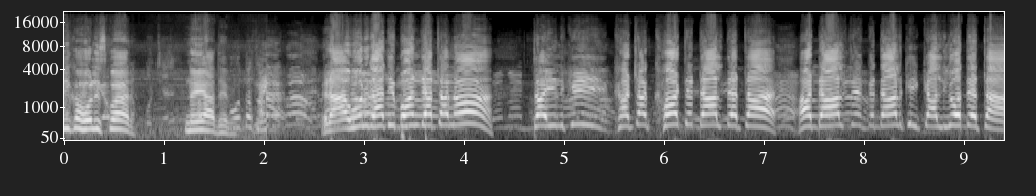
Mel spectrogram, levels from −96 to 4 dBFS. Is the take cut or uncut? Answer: cut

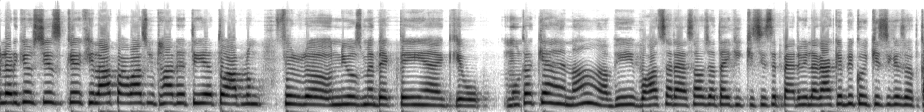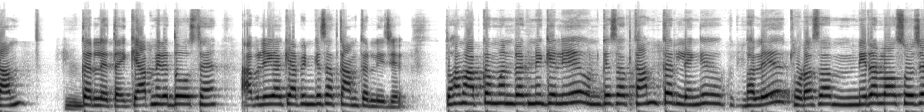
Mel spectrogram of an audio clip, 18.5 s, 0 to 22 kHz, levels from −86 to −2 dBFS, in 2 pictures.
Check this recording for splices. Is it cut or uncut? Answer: cut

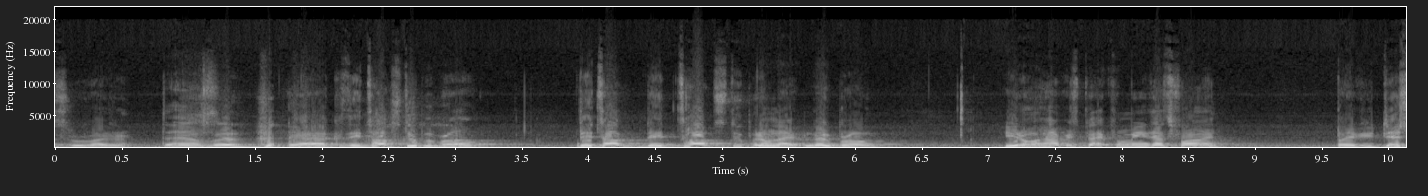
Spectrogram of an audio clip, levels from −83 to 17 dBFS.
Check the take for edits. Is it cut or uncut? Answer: uncut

